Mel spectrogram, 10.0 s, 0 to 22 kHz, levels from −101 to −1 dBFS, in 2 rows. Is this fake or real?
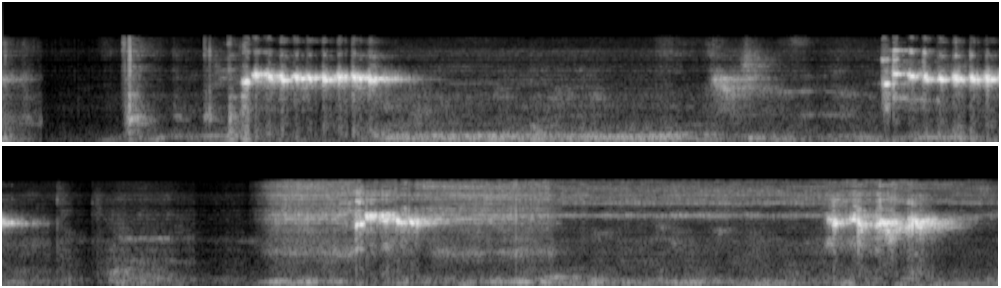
fake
